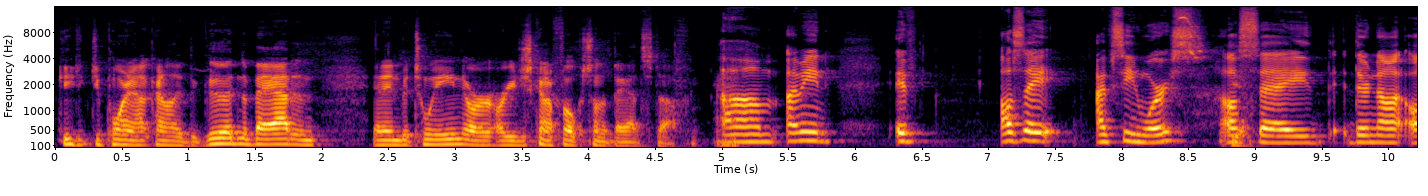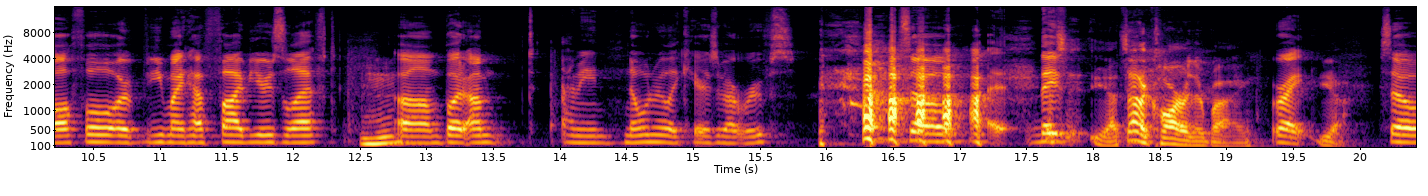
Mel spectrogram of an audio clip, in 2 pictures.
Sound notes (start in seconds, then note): 15.9 laughing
